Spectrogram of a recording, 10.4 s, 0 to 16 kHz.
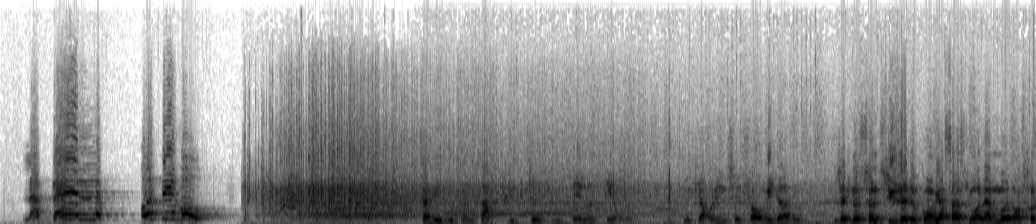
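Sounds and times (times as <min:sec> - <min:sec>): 
speech: 0:00.4 - 0:00.8, 0:04.2 - 0:10.3
audience applause: 0:02.4 - 0:10.3.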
